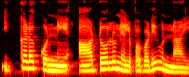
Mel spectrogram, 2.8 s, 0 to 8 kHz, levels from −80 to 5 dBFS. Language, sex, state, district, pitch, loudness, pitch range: Telugu, female, Telangana, Hyderabad, 175 Hz, -13 LUFS, 165-215 Hz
